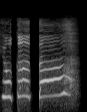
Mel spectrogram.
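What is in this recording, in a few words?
Japanese, Voice; GF Alarm; PPsh41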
